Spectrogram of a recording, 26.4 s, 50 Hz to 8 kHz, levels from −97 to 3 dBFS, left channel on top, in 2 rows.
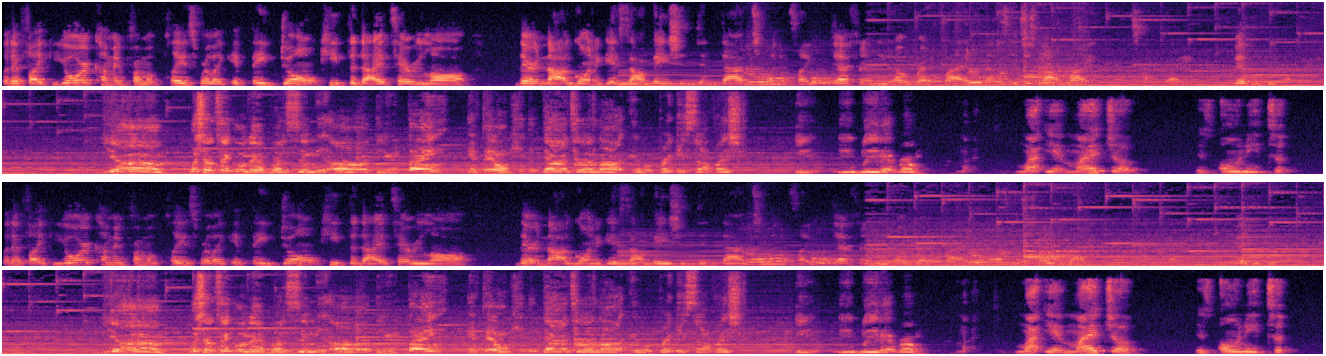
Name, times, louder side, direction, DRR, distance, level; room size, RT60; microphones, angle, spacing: voice 1, 0.0-4.6 5.1-11.0 11.3-11.9 12.3-13.1, left 6 dB, 80° left, 0.4 m, -24 dB
Piano, 6.1-16.5 24.1-24.2, left 2 dB, 40° right, 1.0 m, -40 dB
sound 1, 7.4-8.6 8.9-11.5 11.9-12.0 12.1-16.6 17.0-21.0, left 2 dB, 50° left, 0.8 m, -33 dB
sound 2, 8.6-21.9, right 2 dB, 80° right, 0.9 m, -29 dB
voice 2, 14.2-20.6 21.1-22.4, left 2 dB, 5° left, 0.7 m, -19 dB
voice 3, 23.4-24.5 25.2-26.0, right 3 dB, 60° right, 0.4 m, -23 dB
2.3 x 2.1 x 2.7 m
head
